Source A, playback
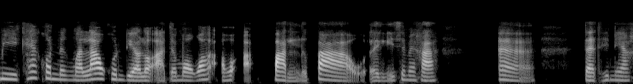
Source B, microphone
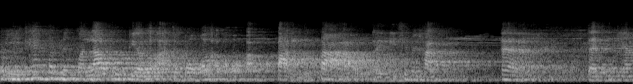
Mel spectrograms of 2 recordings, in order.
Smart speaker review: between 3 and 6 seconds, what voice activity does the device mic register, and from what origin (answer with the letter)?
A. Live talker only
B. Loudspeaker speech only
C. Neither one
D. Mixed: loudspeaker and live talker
B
